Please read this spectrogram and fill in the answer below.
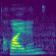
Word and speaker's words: Kwaidan: For those wondering, it's Kwaidan. It's spelled Kwaidan.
